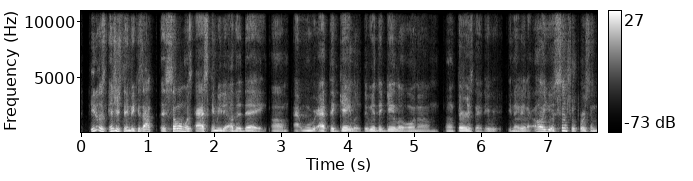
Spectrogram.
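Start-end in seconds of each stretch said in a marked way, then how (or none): 6.8-7.7 teasing, acted-out sarcastic dig. Retelling what someone at a gala said: imitating a sarcastic tone. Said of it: "Being sarcastic".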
